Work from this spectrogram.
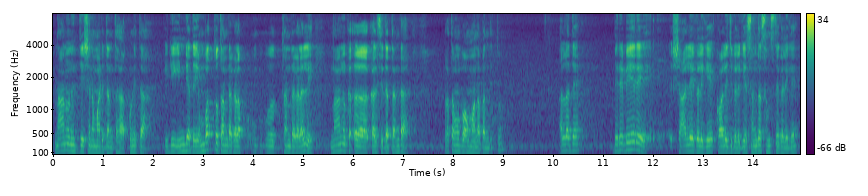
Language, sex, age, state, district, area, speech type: Kannada, male, 45-60, Karnataka, Udupi, rural, spontaneous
